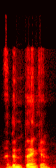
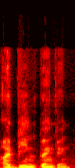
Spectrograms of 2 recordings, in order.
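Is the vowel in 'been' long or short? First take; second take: short; long. First: Been has a short vowel, unlike bean. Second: Been has a long vowel, like bean. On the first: The speaker calls it right. "Mario and Christina say, been" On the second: The speaker calls it wrong. "Not I've been thinking. What, are you thinking about thinking about beans?"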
